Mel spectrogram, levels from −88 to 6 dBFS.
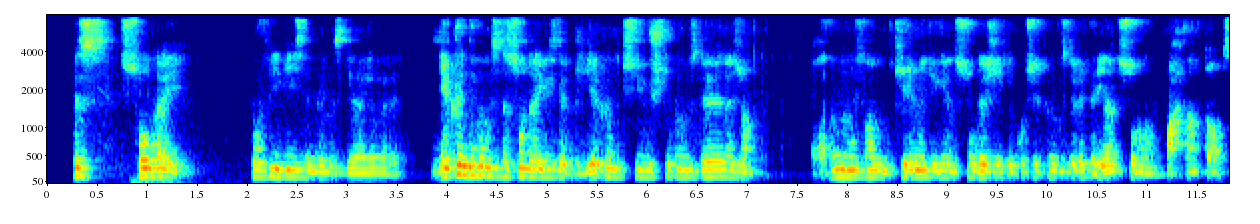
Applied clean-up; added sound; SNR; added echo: neural mask model DeepFilterNet 3.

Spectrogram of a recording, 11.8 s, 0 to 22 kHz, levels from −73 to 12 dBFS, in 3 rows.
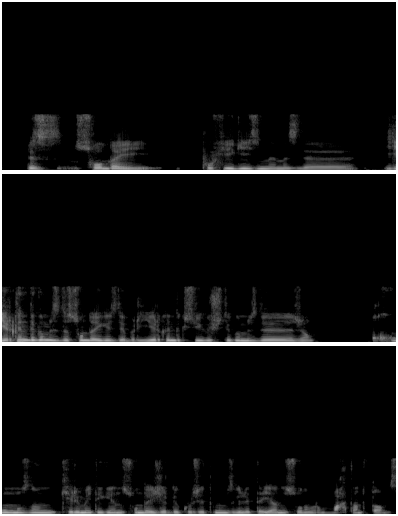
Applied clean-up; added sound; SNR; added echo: none; none; none; none.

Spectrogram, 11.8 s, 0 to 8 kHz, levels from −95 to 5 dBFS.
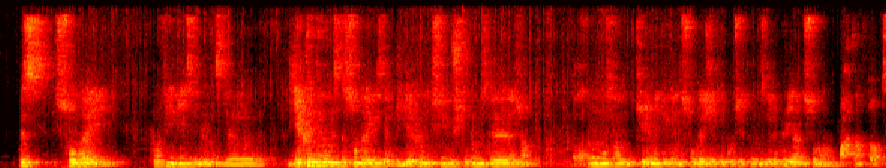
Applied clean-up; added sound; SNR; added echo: neural separator model SepFormer DNS4.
